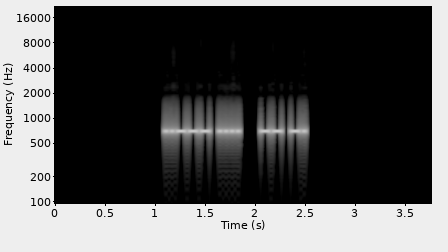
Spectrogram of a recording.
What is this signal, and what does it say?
Morse code, heard as a keyed tone, about 38 wpm, 700 Hz. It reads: 2H MN
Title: Winter Field Day Exchanges 40wpm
